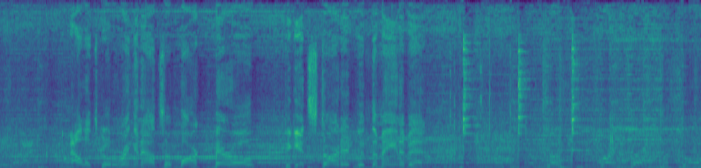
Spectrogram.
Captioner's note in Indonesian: Tepuk tangan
